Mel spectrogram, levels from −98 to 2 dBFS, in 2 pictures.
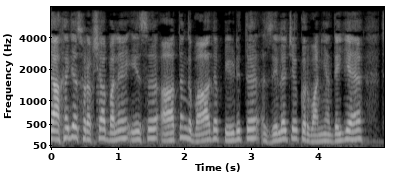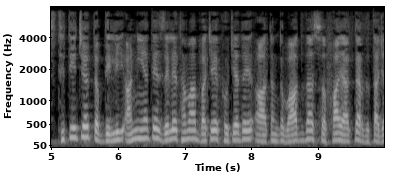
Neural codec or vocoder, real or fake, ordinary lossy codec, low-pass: none; real; AAC, 32 kbps; 7.2 kHz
